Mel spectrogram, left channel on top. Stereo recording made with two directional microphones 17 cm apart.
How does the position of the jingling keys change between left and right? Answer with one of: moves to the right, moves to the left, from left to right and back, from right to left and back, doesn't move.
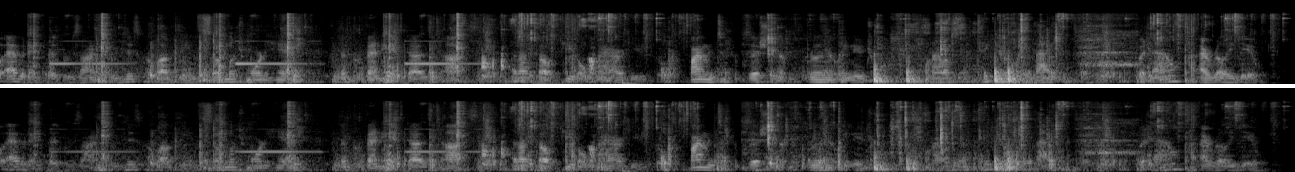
from left to right and back.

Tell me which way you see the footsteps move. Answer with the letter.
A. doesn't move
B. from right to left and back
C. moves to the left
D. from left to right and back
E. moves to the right
D.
